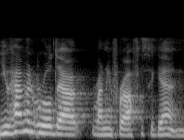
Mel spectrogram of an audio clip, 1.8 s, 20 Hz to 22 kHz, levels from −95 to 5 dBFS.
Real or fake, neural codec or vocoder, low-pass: real; none; 7.2 kHz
